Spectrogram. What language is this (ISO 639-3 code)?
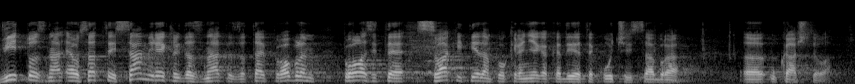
hrv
